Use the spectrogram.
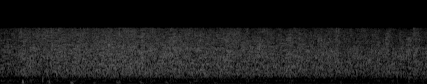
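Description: A crowd applauds steadily, a dense, even wash of clapping that holds at a constant loudness for about four seconds, with no voices over it.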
